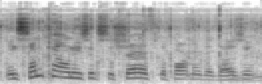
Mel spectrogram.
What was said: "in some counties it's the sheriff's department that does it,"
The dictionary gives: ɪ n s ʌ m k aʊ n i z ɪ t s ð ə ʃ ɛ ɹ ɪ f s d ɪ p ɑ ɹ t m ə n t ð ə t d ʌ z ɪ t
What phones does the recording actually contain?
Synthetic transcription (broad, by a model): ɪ n s ʌ m k aʊ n i z ɪ t s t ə ʃ ɛ ɹ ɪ f d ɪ p ɑ ɹ t m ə n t ð ə t d ʌ z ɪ t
